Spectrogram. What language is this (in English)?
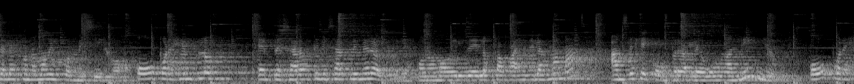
Spanish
